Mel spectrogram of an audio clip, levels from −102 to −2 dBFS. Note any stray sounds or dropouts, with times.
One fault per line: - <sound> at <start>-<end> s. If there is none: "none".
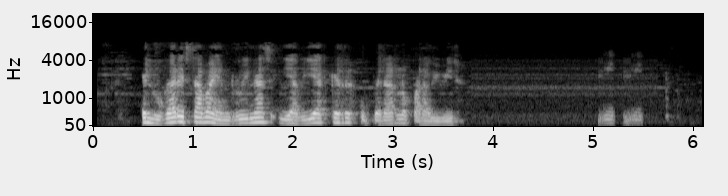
- laugh at 5.0-5.5 s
